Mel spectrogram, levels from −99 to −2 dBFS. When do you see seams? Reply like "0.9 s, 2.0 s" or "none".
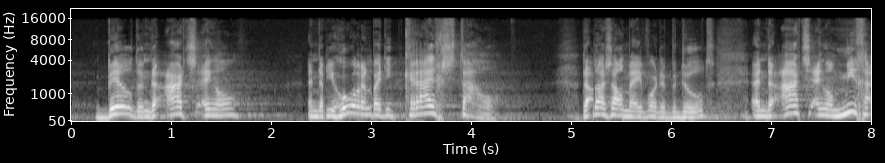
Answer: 2.5 s, 3.0 s, 5.2 s, 5.5 s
